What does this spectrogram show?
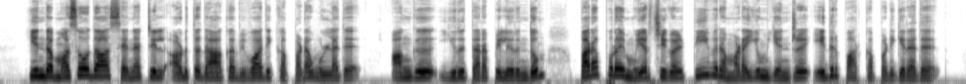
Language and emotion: Tamil, neutral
